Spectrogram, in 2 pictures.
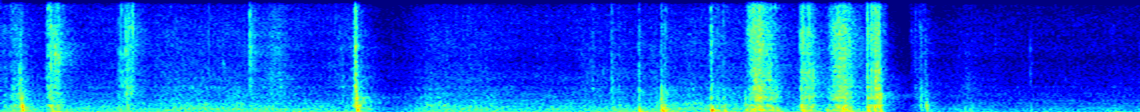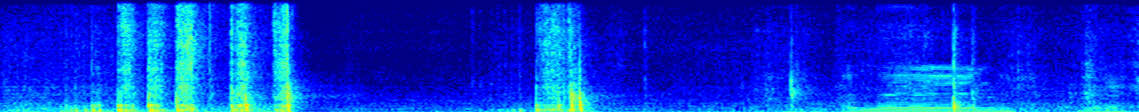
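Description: A knife slices a thick sweet potato on a cutting board in bursts of rapid, crisp chopping taps, broken by short pauses, with someone talking faintly between cuts.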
